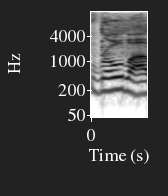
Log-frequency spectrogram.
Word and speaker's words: Rolla: no we're all out it looks like Rolla by like rock and roll oh yeah yeah totally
